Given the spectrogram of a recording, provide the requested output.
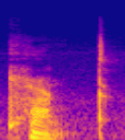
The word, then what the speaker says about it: can't: Es que no oigo la diferencia entre can y can't. Pues yo tampoco. ¿Ok? In fact, in English, we don't pronounce can't. Realmente no pronunciamos sonoramente, no se oye la T.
